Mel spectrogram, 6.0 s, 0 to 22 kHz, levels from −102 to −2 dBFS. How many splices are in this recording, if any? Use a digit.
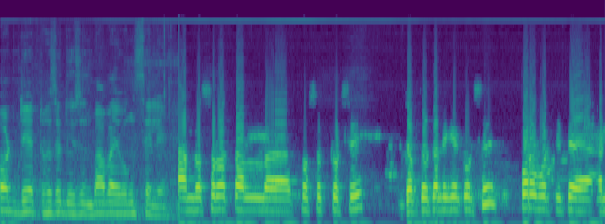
1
